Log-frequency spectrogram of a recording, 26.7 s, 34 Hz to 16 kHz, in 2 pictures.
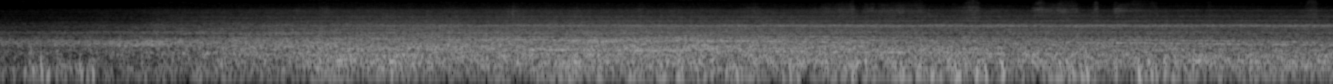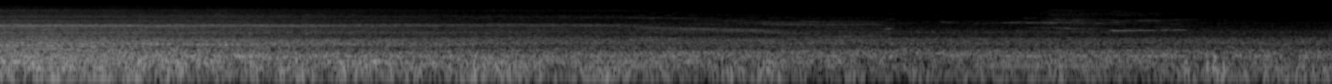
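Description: A Metro-North M8 electric multiple-unit train passes at speed: a rushing rumble of wheels on rail under a steady high whine. The sound builds to a peak, then fades as the train draws away, and the whine drops in pitch about three-quarters of the way through.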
